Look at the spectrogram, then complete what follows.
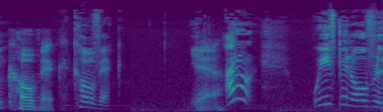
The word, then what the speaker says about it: Kovic: Very, very enjoyable, and I thought Dave Crock would be a... Korvic. Why do I keep saying Crock? I see Kovic.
